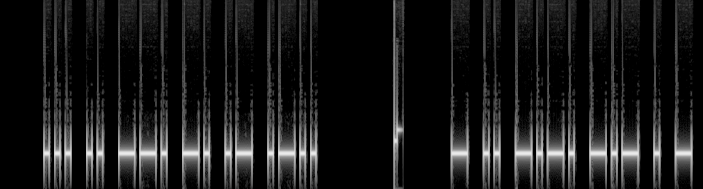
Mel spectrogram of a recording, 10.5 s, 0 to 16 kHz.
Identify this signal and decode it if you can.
Morse code, heard as a keyed tone, about 15 wpm, 700 Hz. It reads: SIGNAL TICKET
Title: Sentences from Top 1400 Words - New Word Drill Alt - 15wpm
